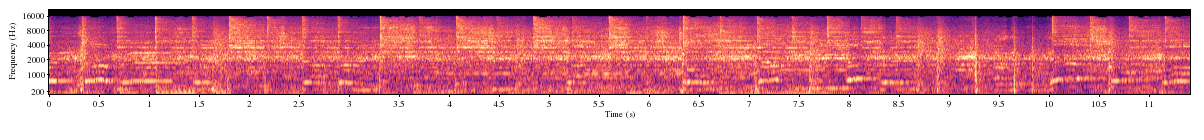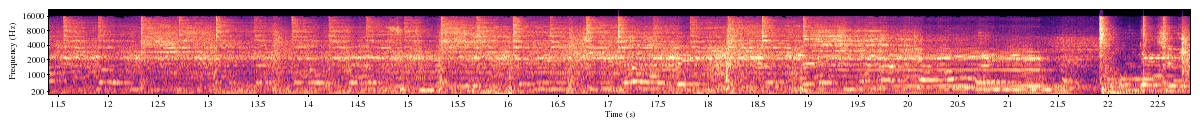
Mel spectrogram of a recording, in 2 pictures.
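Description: Live rock band playing: drum kit, electric guitar and bass guitar, with a sung vocal line.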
